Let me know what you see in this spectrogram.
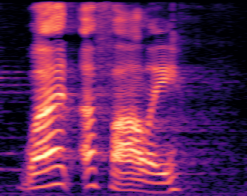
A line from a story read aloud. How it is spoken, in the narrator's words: sigh and say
